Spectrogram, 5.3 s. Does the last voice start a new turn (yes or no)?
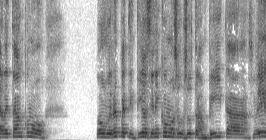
yes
